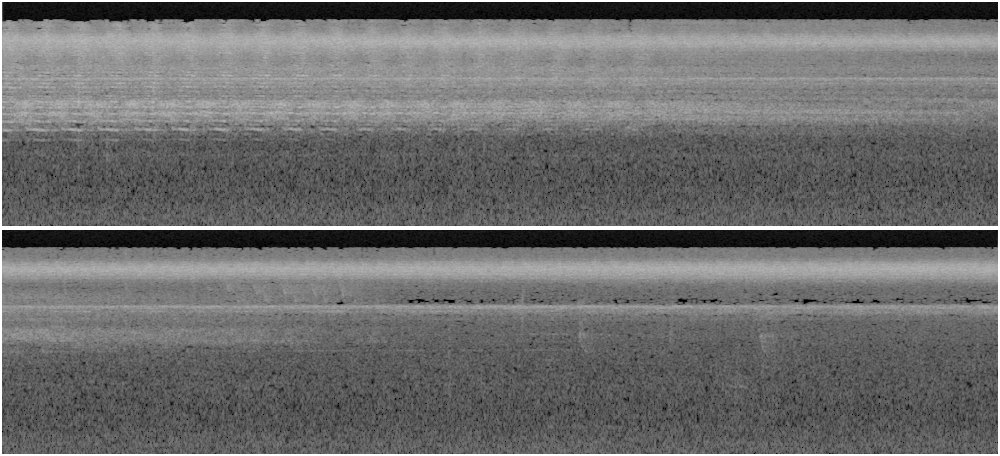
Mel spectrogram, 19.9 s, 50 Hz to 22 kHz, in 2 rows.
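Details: Cicada in the rainforest of Ton Pariwat wildlife sanctuary, north of Phang-Nga, Thailand: a loud, high, pulsing screech, with rapid regular pulses about 160 a minute, fading over roughly twelve seconds into a steady high hum over a constant rushing forest background.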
